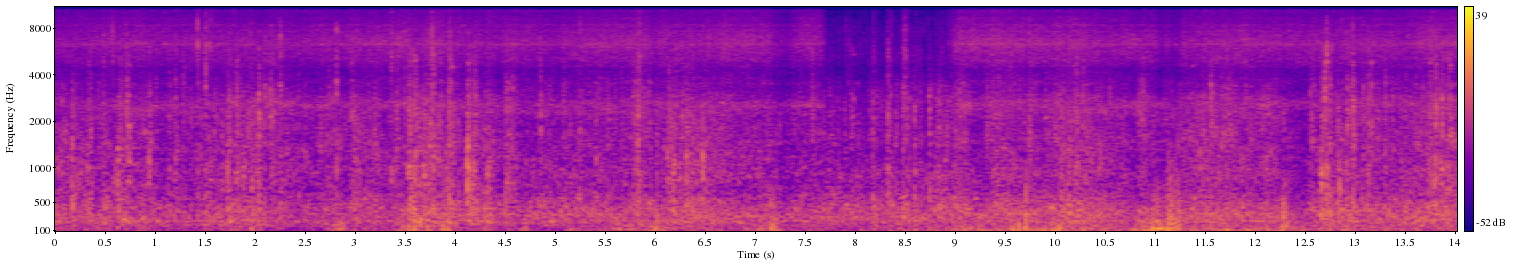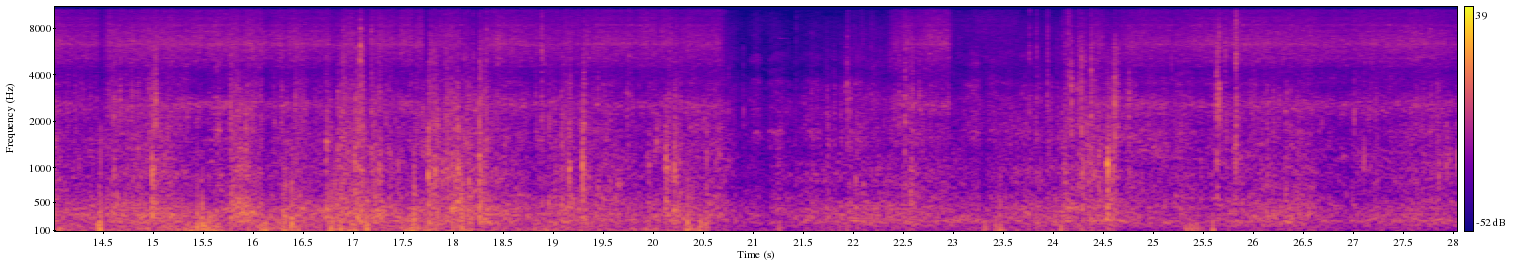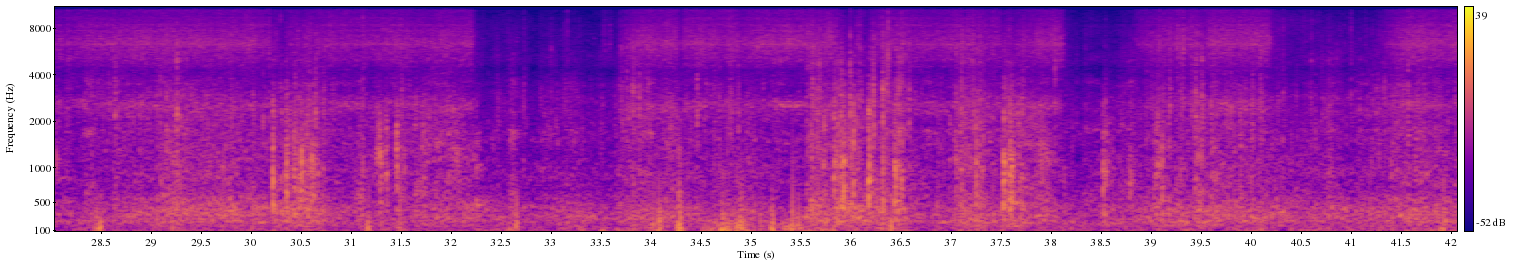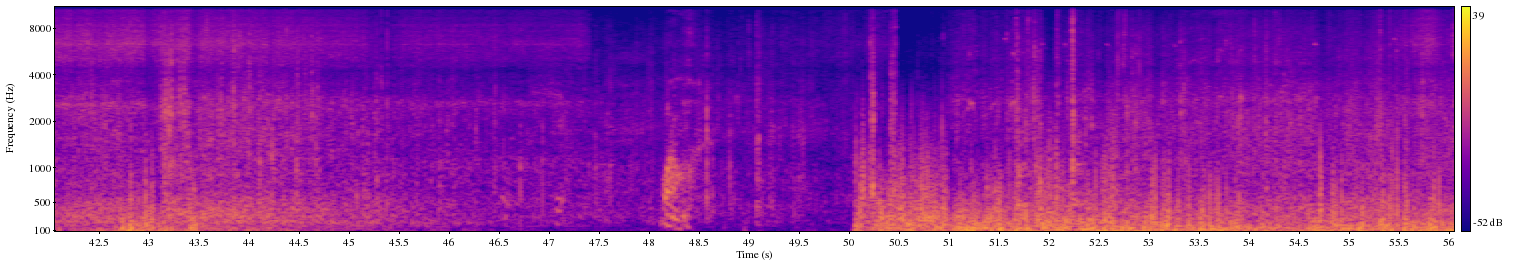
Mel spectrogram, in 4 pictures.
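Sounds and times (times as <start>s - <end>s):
bike knocks and rattles: 0.0s - 20.8s, 21.5s - 45.9s, 50.1s - 56.0s
tyres crunching on dirt: 0.0s - 50.8s
rushing air noise: 41.3s - 45.8s.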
